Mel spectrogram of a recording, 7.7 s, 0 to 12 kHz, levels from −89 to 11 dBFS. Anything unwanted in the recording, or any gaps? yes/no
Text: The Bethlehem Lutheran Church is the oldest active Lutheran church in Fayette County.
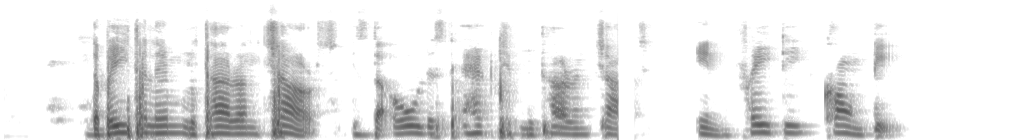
yes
